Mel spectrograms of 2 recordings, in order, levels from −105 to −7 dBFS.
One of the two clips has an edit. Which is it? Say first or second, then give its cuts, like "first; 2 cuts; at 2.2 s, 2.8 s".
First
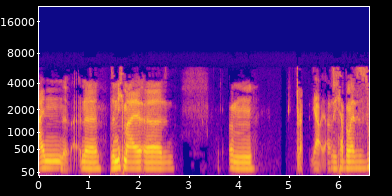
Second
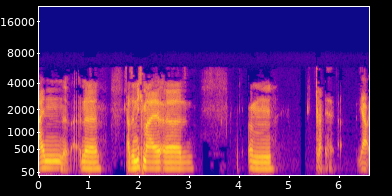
first; 2 cuts; at 1.4 s, 5.3 s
